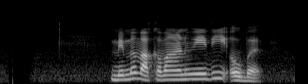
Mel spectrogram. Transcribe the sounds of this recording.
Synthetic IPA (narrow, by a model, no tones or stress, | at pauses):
meməʋakɐʋaːnueːd̪iːʔobə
